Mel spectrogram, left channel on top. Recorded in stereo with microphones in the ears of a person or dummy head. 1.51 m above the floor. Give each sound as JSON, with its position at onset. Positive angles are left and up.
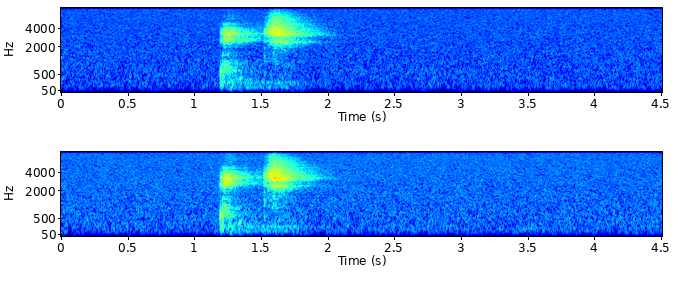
{"t": 1.2, "sound": "whispering", "side_deg": -25, "distance_m": 0.7}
